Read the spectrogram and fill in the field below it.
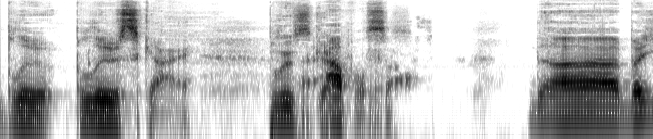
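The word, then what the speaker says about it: Bluesky: Blueski, it's I believe it's by the people that created Bluey. They have a social media account now. I'm being silly. It's pronounced blue sky.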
